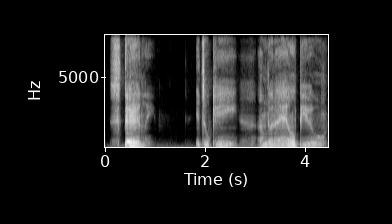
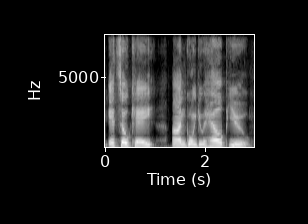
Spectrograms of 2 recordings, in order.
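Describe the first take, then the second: First: It is said in a strange, menacing voice. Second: It is read in a plain, friendly tone.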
